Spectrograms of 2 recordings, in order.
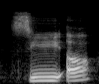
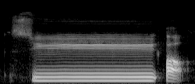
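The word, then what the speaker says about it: سِيئَتْ: الإمام، هذه الكلمة سيئت وكلمة سيئة تقرأ بالإشمام يعني بخلط حركة الكسرة مع الضمة، سيئة بهذا الشكل سيئة يعني تشبه الحرف الإي في اللغة الفرنسية في كيفية نطقها، مم يكون خليط بين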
